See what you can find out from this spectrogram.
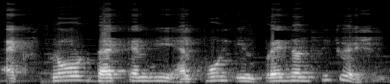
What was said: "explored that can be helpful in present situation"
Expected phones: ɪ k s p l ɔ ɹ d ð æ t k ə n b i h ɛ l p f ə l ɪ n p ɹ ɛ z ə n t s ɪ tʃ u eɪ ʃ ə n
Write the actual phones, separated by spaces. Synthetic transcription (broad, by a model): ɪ k s p l ɔ ɹ d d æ t k ə n b i h ɛ l p f ə l ɪ n p ɹ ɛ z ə n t s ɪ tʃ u eɪ ʃ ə n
